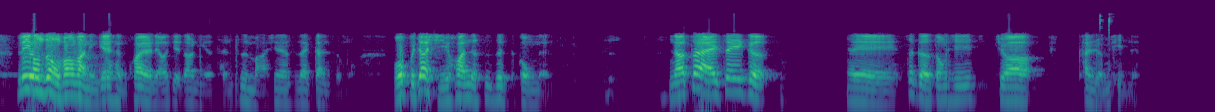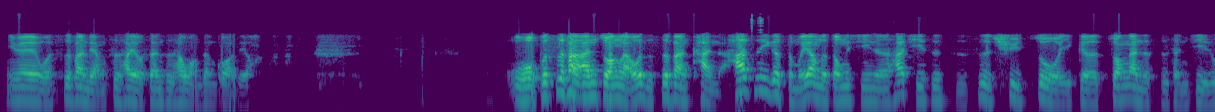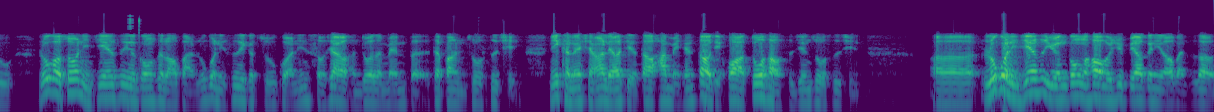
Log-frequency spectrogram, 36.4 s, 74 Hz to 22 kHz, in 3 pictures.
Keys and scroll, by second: 5.6 ctrl+z.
